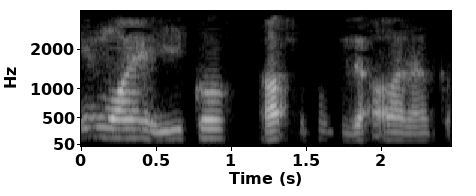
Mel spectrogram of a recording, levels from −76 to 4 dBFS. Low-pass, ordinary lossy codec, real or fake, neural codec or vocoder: 3.6 kHz; MP3, 16 kbps; fake; codec, 16 kHz, 1.1 kbps, Voila-Tokenizer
